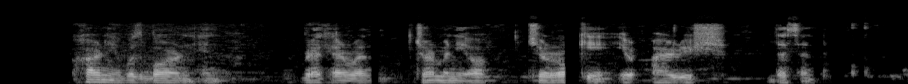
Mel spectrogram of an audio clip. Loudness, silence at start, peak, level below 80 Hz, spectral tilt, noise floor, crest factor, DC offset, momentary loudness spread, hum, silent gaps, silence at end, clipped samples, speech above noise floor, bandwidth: -27 LUFS; 0.7 s; -8 dBFS; -60 dBFS; -3.5 dB/octave; -61 dBFS; 20 dB; under 0.1%; 18 LU; none; none; 0 s; under 0.1%; 34 dB; 10.5 kHz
